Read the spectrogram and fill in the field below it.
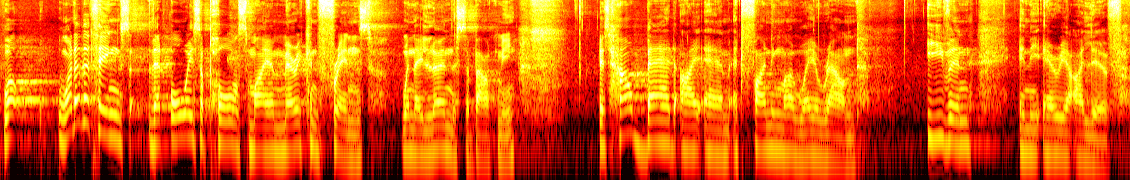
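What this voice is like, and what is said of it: West Texas accent. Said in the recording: “accent is from ... it's from West Texas ... West Texas accent”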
